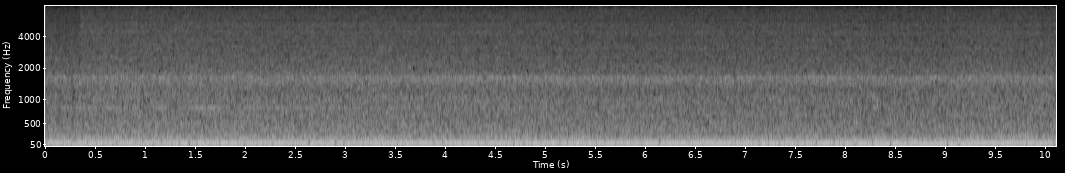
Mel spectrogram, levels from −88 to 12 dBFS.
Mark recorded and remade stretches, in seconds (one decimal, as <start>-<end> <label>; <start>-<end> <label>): 0.0-8.1 recorded; 8.1-9.3 remade; 9.3-10.1 recorded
